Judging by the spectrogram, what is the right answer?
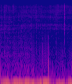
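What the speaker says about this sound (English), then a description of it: "Listen to the sizzle." A cheap rare steak, just flipped, sizzles loudly in a pan with a dense, crackling hiss and popping fat, close and unbroken.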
